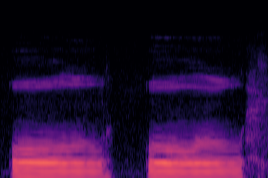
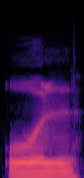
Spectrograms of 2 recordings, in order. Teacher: just back from from the from the top teeth but then the back of the tongue is also raised so the sound is more in the back of the mouth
